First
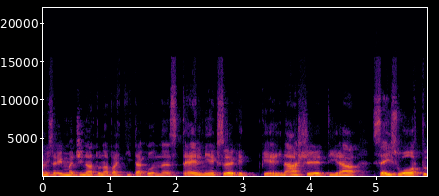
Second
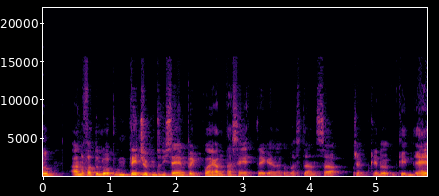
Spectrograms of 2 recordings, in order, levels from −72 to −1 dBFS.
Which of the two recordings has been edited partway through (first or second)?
second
